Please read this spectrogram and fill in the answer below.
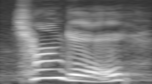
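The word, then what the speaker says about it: Chang'e: about and when I checked it out it's pronounced Chung gay and and it is the moon goddess now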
